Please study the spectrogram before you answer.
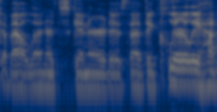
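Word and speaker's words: Lynyrd Skynyrd: One thing I really did like about Leonard Skinnard is that they clearly had a strong focus on the musical aspect of it all.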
